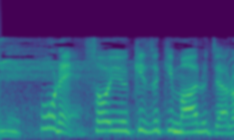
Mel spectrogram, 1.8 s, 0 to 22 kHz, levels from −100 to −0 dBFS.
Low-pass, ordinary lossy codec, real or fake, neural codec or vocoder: 7.2 kHz; none; real; none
